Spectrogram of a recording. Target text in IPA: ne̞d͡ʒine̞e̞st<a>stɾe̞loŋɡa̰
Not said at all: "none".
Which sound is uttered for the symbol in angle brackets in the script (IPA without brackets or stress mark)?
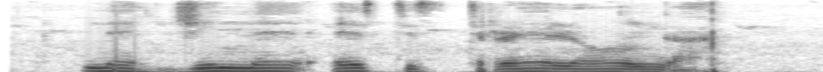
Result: i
